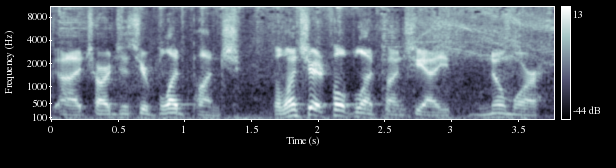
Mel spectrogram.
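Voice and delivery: normal talking voice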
